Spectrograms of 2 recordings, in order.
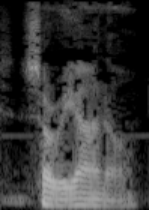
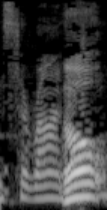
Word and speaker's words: Serrano: pronouncing names correct here i hate it when people call me Soriano good morning chairman Serrano hold on a sec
